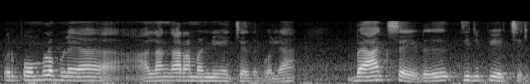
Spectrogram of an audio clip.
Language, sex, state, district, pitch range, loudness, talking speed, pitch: Tamil, female, Tamil Nadu, Kanyakumari, 165-190 Hz, -17 LUFS, 125 wpm, 180 Hz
